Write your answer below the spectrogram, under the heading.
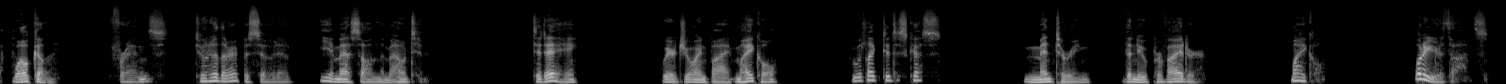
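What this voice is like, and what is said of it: NPR-style radio announcer voice. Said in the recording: “This is my NPR voice... Your NPR voice? It's horrible.”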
